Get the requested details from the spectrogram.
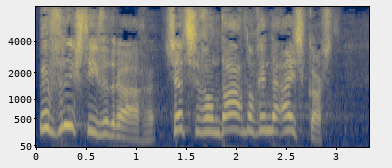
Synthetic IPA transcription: bəvristivəɹdraːχəz̥ɛtsəvɑndaːχnɔχɪndəɛjskɑst

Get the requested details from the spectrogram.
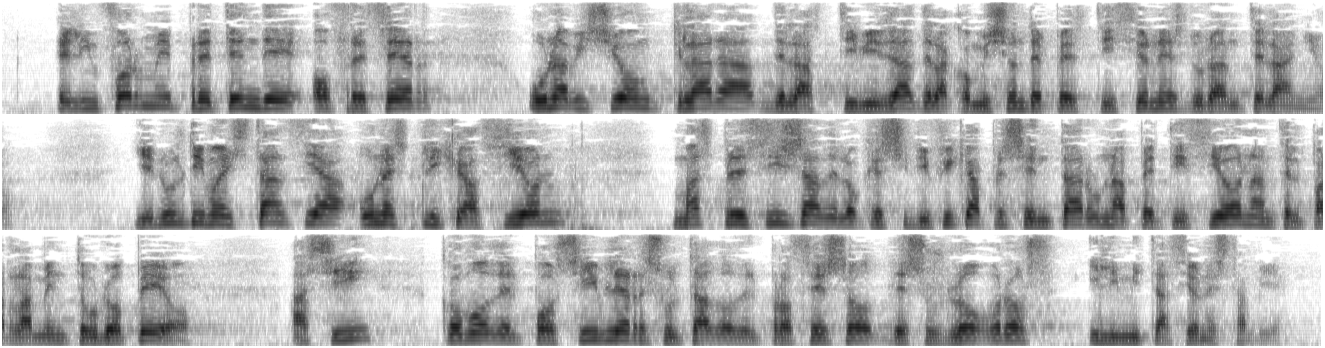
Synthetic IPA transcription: e̞liɱfo̞ɾme̞pɾe̞t̪e̞nd̪e̞o̞fɾe̞θe̞ɾ | unaβ̞isjo̞ŋklaɾaðe̞laːkt̪iβ̞iðaððelako̞misjo̞nd̪e̞pet̪iθjo̞ne̞zðuɾant̪e̞laɲo̰ | ie̞nult̪̬imainst̪an̟θjaʔunaesplikaθjo̞n | maspɾe̞θis̬að̞e̞lo̞ke̞siɣnifikapɾe̞se̞nt̪aɾunape̞t̪iθjo̞nãnt̪elpaɾlamẽnt̪oewɾo̞pe̞o̞̰ | asi | ko̞moð̞e̞lpo̞siβle̞re̞sult̪að̞o̞ð̞e̞lpɾo̞θe̞so̞ðe̞suzlo̞ɣ̞ɾo̞silimit̪aθjo̞ne̞st̪a̰mbjḛn

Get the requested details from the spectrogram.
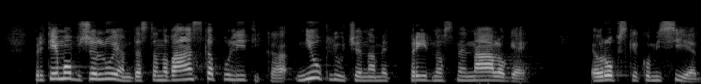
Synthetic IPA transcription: pɾit̪eːmɔbʒalujɛmd̪ast̪anɔʋanskapɔliːt̪ikaniuklʲjuːt͡ʃɛnamɛt̪̚pɾeːd̪nɔst̪nɛnaːlɔɡɛ | ɛwɾoːpskɛkɔmisiːjɛ

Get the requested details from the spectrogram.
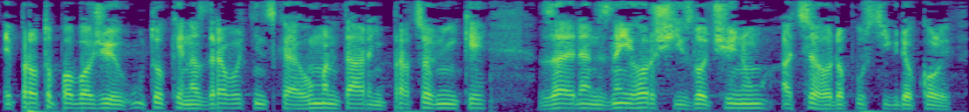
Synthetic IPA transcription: ʔɪpɾo̞t̪o̞po̞vaʒujʊʔuːt̪o̞kɪnazd̪ɾavo̞t̪ɲɪt͡skɛːɦumanɪt̪aːɾɲiːpɾʔat͡so̞vɲiːkɪzajɛdɛnznɛjɦo̞ɾʃiːɣzlo̞t͡ʃɪnuːʔacsɛɦo̞do̞pusciːɡdo̞ko̞lɪf

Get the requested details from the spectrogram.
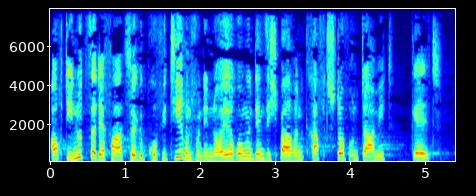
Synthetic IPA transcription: ʔaʊxd̥iːnʊt͡sɐdeːɐfaːɐt͡sɔʏɡəpʁ̥ofitʰiːʁənfɔndeːnːɔʏəʁʊŋəndeːnzɪçtb̥aːʁənkʁ̥aftʃtɔfʊnt̚d̥amɪt | ɡ̥ɛlt

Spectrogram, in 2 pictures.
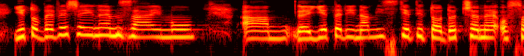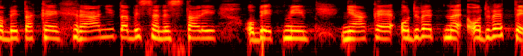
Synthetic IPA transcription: jɛt̪o̞vɛvɛr̝ɛjnɛːmzaːjmuʔajɛt̪ɛdɪnamiːscɛt̪ɪt̪o̞do̞t͡ʃɛnɛːʔo̞so̞bɪt̪akɛːxɾaːɲɪt̪ʔabɪsɛnɛst̪alɪʔo̞bjɛt̪mɪɲɛjakɛːʔodvɛt̪nɛʔodvɛt̪ɪ

